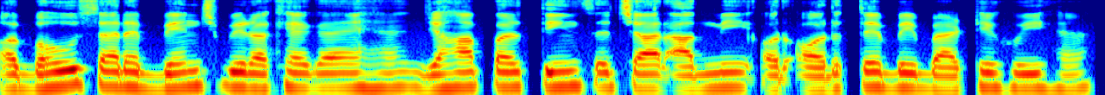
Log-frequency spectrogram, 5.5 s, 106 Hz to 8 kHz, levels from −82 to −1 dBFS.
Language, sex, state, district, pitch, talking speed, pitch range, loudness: Hindi, male, Jharkhand, Palamu, 145 Hz, 215 wpm, 140-150 Hz, -16 LUFS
